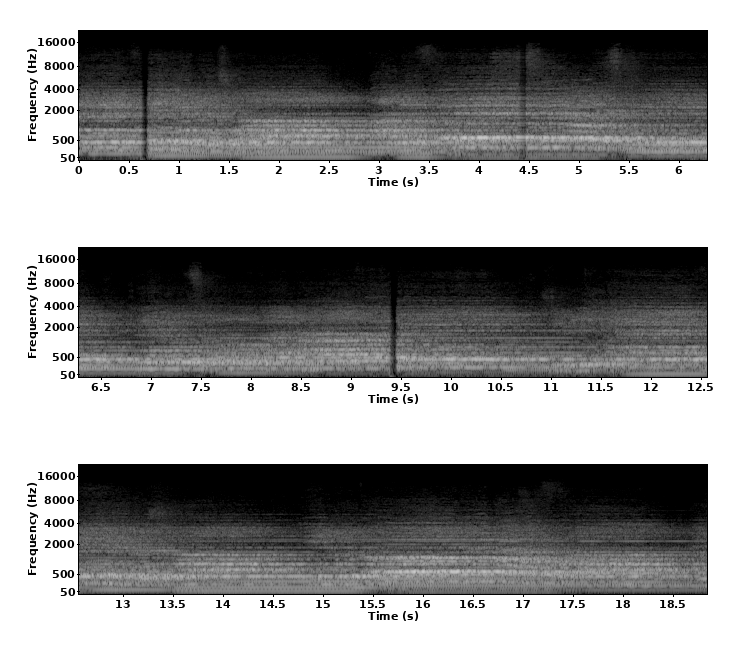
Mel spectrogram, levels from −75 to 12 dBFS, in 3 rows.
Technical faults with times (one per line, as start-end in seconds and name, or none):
0.61-0.70 burst of packet loss
4.40-4.49 burst of packet loss
9.38-9.47 burst of packet loss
